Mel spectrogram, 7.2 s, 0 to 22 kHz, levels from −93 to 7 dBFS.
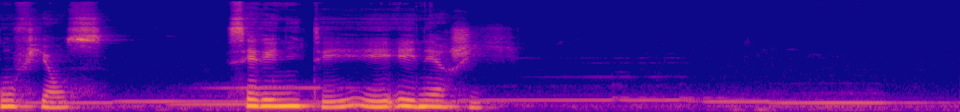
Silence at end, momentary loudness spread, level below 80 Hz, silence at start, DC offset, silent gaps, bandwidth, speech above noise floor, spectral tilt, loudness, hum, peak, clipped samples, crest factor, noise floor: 0.55 s; 27 LU; -68 dBFS; 0 s; under 0.1%; none; 19 kHz; 31 dB; -6 dB/octave; -20 LUFS; none; -8 dBFS; under 0.1%; 16 dB; -51 dBFS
